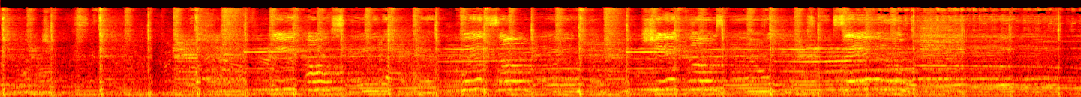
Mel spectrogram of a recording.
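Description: Live country band playing at arena volume, with a woman singing the lead vocal over electric bass, guitar and a steady drum beat.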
